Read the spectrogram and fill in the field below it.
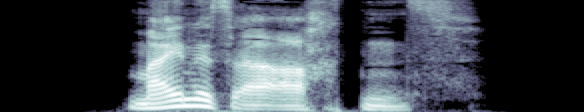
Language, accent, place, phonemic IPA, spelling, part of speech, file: German, Germany, Berlin, /ˈmaɪ̯nəs ɛrˈaxtəns/, meines Erachtens, adverb, De-meines Erachtens.ogg
- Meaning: in my opinion, in my understanding / judgement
